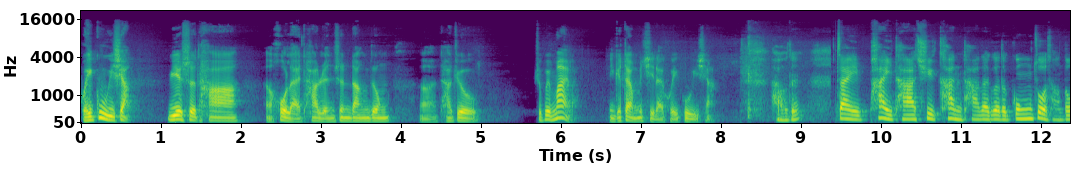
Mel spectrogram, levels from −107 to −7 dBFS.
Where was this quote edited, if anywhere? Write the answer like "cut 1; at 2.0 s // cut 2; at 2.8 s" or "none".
cut 1; at 6.6 s // cut 2; at 9.4 s // cut 3; at 11.4 s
